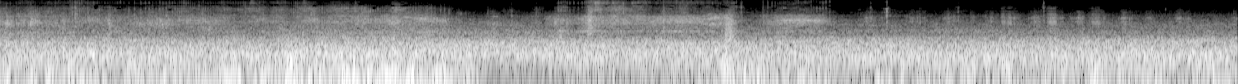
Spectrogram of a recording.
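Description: Wind buffeting the camera microphone as a steady, dense rumble, with a few faint clicks over it.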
